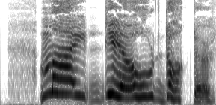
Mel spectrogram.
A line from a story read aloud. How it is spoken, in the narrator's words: she cried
